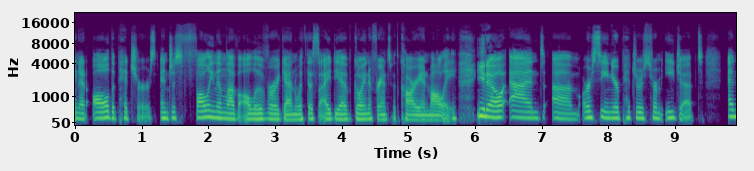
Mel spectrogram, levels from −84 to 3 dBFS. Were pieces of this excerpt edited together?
no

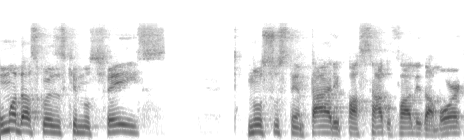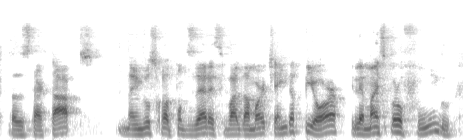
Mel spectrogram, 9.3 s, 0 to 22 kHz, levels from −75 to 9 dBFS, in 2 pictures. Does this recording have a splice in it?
yes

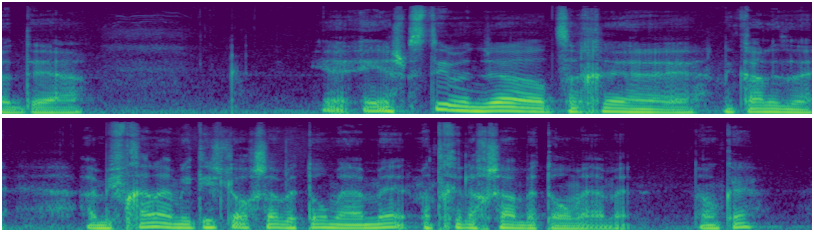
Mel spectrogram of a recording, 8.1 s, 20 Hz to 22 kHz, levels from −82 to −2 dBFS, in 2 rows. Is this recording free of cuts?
no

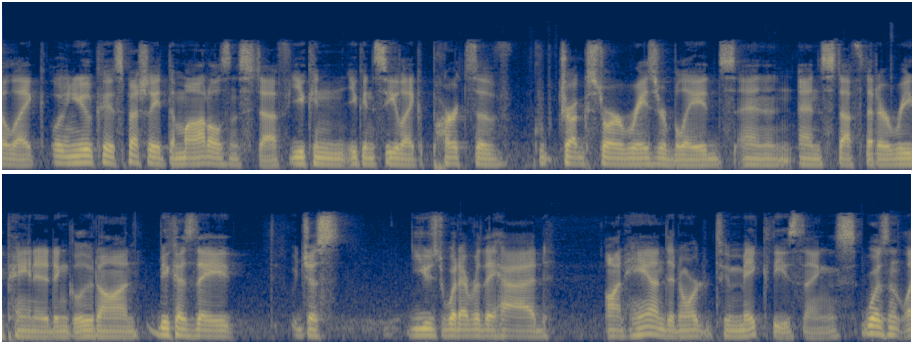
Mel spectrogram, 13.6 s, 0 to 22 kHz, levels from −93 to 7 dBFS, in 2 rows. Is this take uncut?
yes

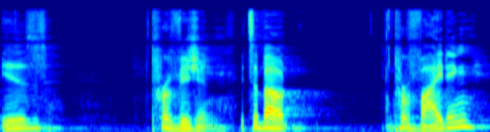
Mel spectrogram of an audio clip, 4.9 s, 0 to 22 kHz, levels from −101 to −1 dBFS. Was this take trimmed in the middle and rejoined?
yes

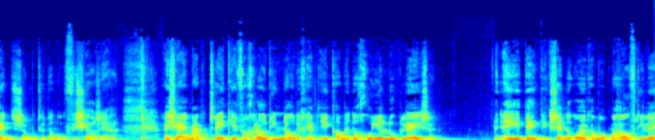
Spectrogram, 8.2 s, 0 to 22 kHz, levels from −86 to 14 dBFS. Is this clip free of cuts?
yes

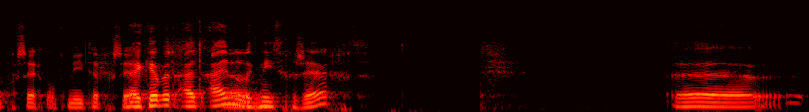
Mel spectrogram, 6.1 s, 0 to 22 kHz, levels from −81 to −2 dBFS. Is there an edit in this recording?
no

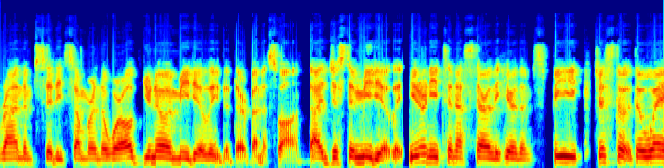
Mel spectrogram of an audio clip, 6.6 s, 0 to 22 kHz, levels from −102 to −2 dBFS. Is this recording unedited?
no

